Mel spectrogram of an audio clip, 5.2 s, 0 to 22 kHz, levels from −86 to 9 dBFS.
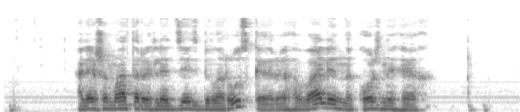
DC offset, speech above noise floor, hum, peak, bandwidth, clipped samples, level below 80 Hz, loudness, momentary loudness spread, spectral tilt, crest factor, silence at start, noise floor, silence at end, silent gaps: under 0.1%; 41 dB; none; -10 dBFS; 11.5 kHz; under 0.1%; -52 dBFS; -26 LUFS; 7 LU; -6.5 dB/octave; 16 dB; 0.1 s; -65 dBFS; 0.95 s; none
